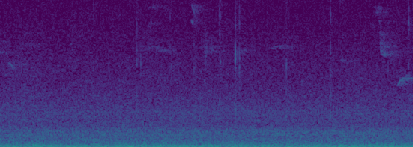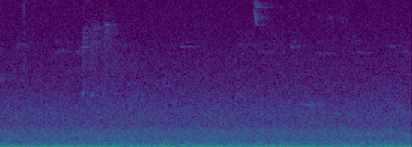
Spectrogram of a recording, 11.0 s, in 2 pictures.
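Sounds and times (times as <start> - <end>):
low forest ambience rumble: 0.0 - 11.0
faint high bird chirps: 4.5 - 11.0.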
